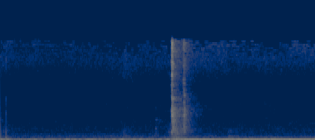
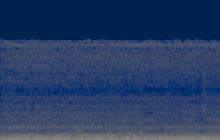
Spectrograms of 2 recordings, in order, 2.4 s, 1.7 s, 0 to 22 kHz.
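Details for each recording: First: Glowworm Ultimate 40FF boiler, front and combustion covers off, fan heard on demand: steady low electrical hum without spinning-fan whoosh, fan barely turning; seized fan motor needing replacement. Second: Glowworm Ultimate 40FF standard-efficiency boiler after fan replacement: quiet, even low fan rumble with the burner lit, no rattles or surging; fan replaced and combustion running normally.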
